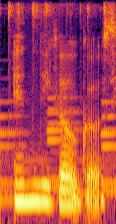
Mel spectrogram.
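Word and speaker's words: Indigo-Go's: Indiegogos.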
